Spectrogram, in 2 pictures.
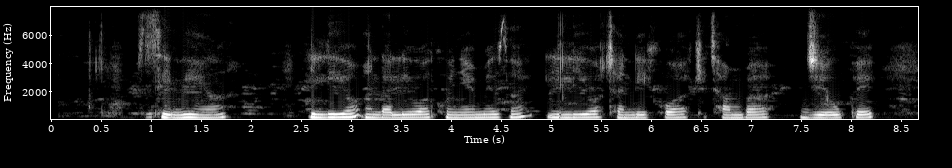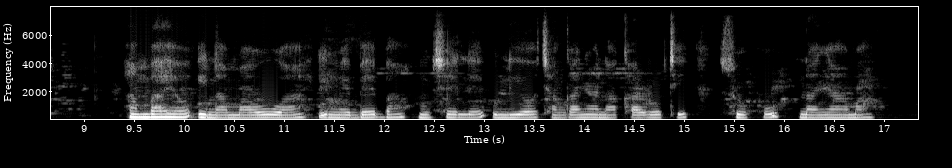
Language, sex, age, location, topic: Swahili, female, 18-24, Mombasa, agriculture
